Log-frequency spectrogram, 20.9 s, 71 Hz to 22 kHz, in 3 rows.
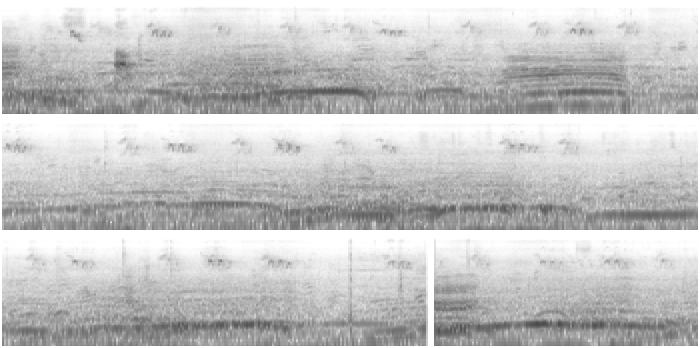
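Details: Brown Swiss cows at the combined Appenzell cattle show, jubilee Saturday 2022; many overlapping low moos, a few with rich layered overtones, against constant clanking bells and people talking.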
